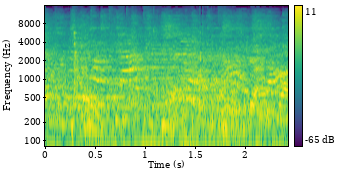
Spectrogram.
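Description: Overlapping voices of several people talking over the steady chatter of a busy room.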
